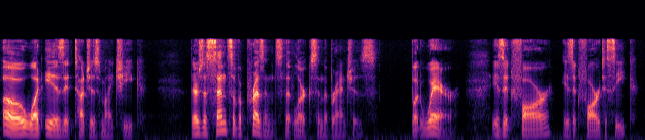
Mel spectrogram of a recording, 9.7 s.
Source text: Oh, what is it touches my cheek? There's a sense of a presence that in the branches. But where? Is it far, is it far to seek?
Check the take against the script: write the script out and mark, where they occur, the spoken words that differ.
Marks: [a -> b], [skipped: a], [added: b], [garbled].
Oh, what is it touches my cheek? There's a sense of a presence that [added: lurks] in the branches. But where? Is it far, is it far to seek?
